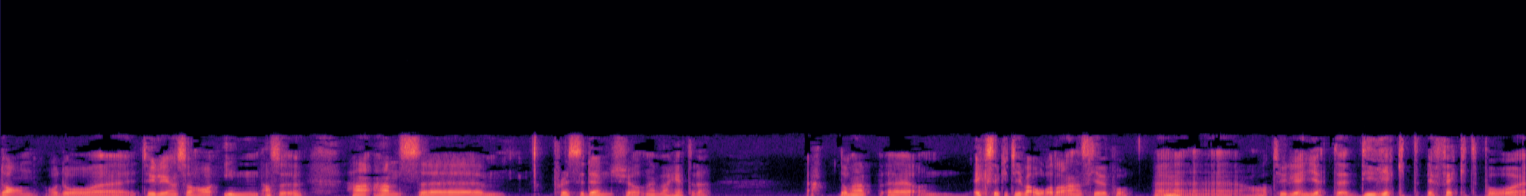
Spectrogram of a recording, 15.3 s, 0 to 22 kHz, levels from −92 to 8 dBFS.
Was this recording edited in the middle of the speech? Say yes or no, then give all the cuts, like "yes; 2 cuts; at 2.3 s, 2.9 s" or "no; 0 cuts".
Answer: no; 0 cuts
